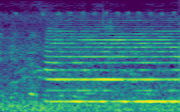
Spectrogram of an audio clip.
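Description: A train runs along a railway loop line past a halt, giving a steady loud rumble with a sustained tonal horn or whistle that sets in partway through and holds.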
